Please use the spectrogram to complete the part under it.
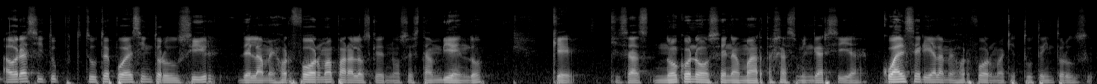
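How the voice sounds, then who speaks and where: A man, a Papiamento speaker, hosting a conversational interview in a wordy, halting way. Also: low-pitched. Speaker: talk show host.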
